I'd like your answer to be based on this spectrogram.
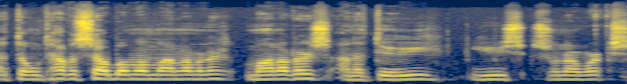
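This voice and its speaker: A man with a Northern Irish accent, very fast speech, and a dry sound with no echo. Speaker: music producer and DJ; DJ. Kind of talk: livestream tutorial. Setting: home studio, live stream. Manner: casual, conversational. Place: studio.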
